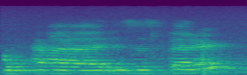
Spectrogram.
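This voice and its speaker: Woman councillor, hesitant, on a glitchy call that breaks up; low-ish voice, muffled line. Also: level tone. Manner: hesitant, halting restarts. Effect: choppy, glitchy call audio cutting out. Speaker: council member. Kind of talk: remarks in a remote council meeting. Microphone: video call. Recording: muffled, echoey, noisy call from far off mic.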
